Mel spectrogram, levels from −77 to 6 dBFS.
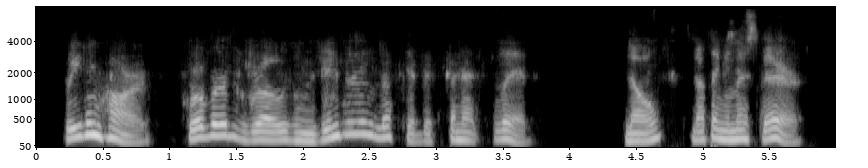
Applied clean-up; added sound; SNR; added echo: neural mask model Resemble Enhance denoiser.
